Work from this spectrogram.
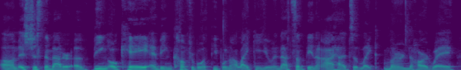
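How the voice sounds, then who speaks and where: A young man chatting candidly to camera about his singing plans, talking in a deliberately raised, slightly forced voice, swearing freely and using lots of fillers. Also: mid-range voice, darkish tone, husky. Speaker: aspiring singer vlogger. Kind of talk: casual talk to camera.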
